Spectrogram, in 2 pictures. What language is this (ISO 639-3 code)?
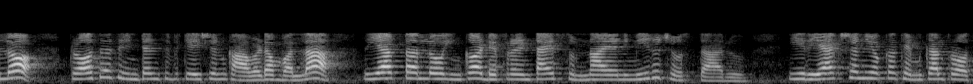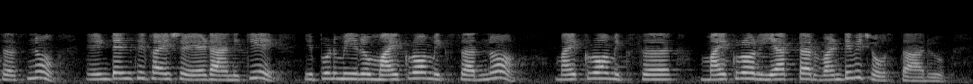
tel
